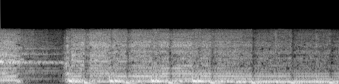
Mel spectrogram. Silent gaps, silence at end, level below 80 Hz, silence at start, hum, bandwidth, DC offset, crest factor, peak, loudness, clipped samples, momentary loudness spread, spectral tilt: none; 0 s; -22 dBFS; 0 s; none; 5.4 kHz; under 0.1%; 10 dB; 0 dBFS; -10 LUFS; 0.2%; 4 LU; -8 dB/octave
